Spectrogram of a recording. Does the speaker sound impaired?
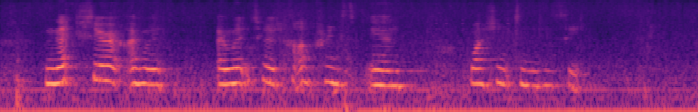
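Yes: cerebral palsy; air blocked after birth, revived, weak loose muscles, foot drop, trips and falls, slow rising; slurred, unintelligible when excited.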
